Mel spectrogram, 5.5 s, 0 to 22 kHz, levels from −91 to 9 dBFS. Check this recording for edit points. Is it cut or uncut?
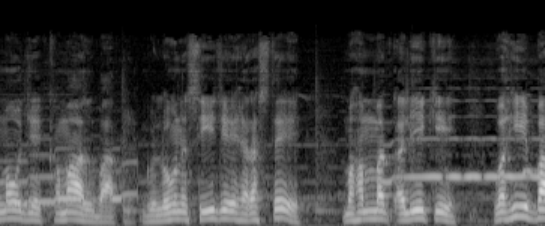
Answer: cut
